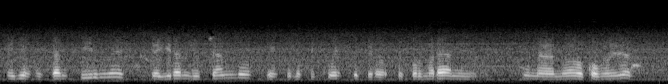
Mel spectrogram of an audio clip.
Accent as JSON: {"language": "Spanish", "town": "Ingeniero Juárez", "region": "Formosa", "country": "Argentina", "said": "soy de Ingeniero Juárez."}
